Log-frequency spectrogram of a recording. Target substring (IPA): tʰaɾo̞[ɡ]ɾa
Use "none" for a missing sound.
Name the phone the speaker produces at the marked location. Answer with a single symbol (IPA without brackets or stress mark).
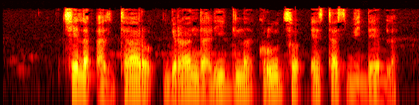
ɡ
